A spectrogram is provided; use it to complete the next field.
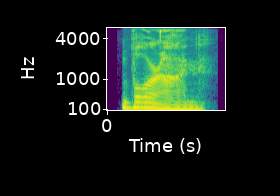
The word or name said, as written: boron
